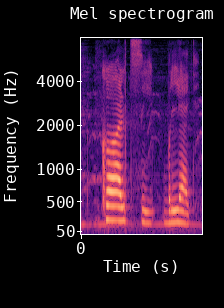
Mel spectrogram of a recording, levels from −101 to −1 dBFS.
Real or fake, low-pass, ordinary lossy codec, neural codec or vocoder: real; none; none; none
